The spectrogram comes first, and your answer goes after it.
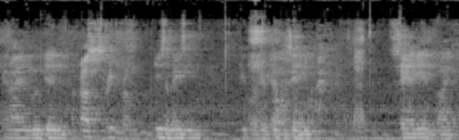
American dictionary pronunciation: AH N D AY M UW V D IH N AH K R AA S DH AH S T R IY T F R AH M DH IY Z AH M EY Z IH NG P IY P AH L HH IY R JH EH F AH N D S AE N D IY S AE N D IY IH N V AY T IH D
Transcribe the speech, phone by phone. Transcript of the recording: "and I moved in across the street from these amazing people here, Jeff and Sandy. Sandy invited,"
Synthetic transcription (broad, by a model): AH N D AY M UW V D IH N AH K R AA S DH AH S T R IY T F R AH M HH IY Z AH M EY Z IH NG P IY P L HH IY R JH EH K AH S AE N D IY S AE N D IY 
